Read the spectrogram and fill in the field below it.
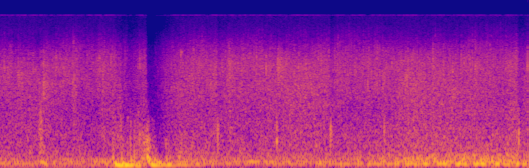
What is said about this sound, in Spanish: Está lloviendo.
